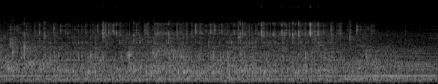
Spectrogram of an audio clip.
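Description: Aquarium water running out of a tube fed by a submersible suction pump and splashing steadily into the tank below.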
